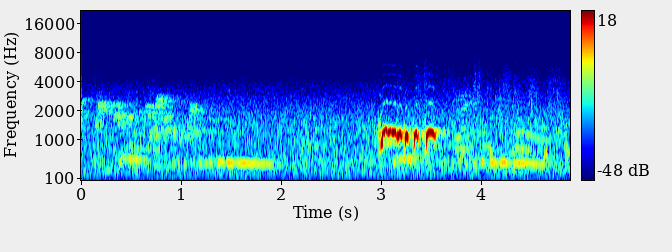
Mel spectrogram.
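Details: Local perkutut, a zebra dove, at Candi Rimbi in Jombang. One quick burst of rippling, trilled cooing stands out midway. Long, low, steady tones and a broad background hiss fill the rest.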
